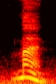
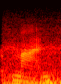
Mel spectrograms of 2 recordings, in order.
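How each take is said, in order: First: The syllable is said with the fourth tone. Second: The syllable is said with the third tone. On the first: It means slow. "which is fourth tone" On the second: It means full. "That was third tone"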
